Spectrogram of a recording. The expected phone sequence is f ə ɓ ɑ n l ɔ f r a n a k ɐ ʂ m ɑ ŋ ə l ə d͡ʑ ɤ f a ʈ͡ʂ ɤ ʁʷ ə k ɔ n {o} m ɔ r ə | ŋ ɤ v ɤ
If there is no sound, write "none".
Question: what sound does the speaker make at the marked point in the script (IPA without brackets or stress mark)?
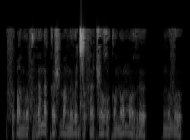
ɔ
